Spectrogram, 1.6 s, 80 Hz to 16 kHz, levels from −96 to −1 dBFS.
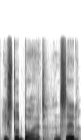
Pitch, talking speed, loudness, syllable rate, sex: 160 Hz, 220 wpm, -16 LUFS, 4.2 syllables/s, male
